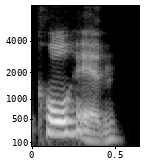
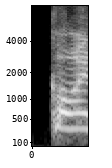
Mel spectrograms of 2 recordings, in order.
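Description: First: The name is said like Cohen. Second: The name is said like Coyne. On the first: The speaker calls it wrong. "when I was younger, I used to say Cohen" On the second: The speaker calls it right. "Coyne is right"

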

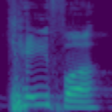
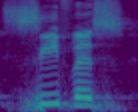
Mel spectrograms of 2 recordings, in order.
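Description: First: The name starts with a k sound. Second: The name starts with an s sound. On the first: The speaker calls it right. "if you want to be, you know, correct, it's actually Kepha" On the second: The speaker calls it wrong. "we pronounce it Cephas"

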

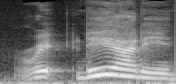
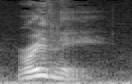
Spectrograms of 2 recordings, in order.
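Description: First: The word is said fully and carefully. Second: The word is said quickly and reduced. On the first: The speaker calls it wrong. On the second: The speaker calls it right.

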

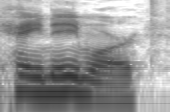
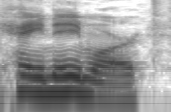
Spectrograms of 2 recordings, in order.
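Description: First: The greeting sounds warm and flirty. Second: The greeting sounds warm and flirty.

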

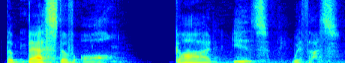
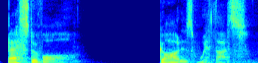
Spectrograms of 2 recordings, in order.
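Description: First: It is said with strong, forceful emphasis. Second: It is said plainly, without extra force.

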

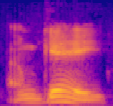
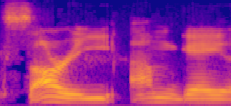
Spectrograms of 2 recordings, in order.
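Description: First: It is said in a normal voice. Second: It is said in a stereotyped put-on voice.

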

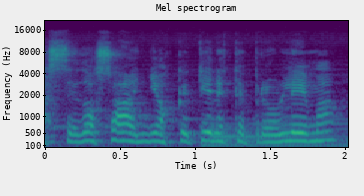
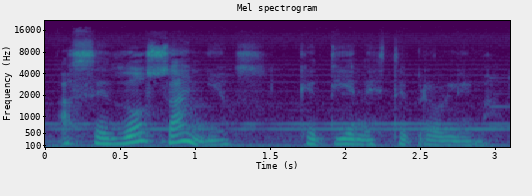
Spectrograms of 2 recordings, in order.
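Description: First: It sounds impatient and judging. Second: It sounds soft and sympathetic. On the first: The person is blamed for not solving it. The speaker calls it wrong. "en vez de decir" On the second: The speaker understands how hard it has been. The speaker calls it right. "podemos salir de ahí y decir, uff"

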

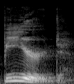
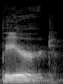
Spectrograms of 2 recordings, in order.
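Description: First: The vowel sounds like a long E. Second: The vowel sounds like the one in bear. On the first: The speaker calls it right. "but we say beard, more of an E sound" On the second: The speaker calls it wrong. "It looks like beard because of the word bear"

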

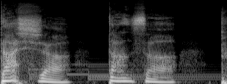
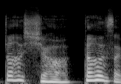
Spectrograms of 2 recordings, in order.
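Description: First: It is said in a rough, bandit-like voice. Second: It is said in a jolly, ho-ho Santa voice.

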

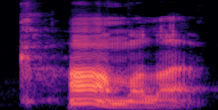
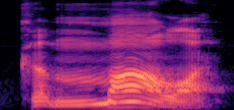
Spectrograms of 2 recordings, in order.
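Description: First: The stress is on the first syllable. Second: The stress is on the second syllable. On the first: The speaker calls it right. "It's not. It's Kamala" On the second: The speaker calls it wrong. "I thought the accent was on the second syllable"

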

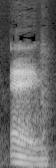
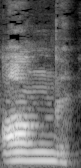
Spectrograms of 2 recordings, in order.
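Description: First: The vowel sounds like the one in 'cat'. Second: The vowel sounds like the one in 'long'. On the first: The speaker calls it right. "You said that right" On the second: The speaker calls it wrong. "They were trying to overcompensate. This is Ong"

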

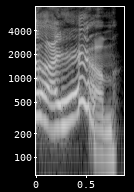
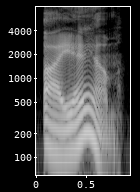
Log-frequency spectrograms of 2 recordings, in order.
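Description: First: It is said very excitedly, with high energy. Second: It is said calmly, without much energy.

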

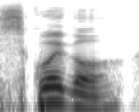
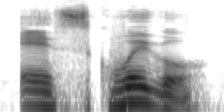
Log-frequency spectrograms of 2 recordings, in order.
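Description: First: The word starts directly with the s sound. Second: An extra eh vowel comes before the word. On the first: "So I would say pass me the squiggle" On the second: "he had to say the eh before the"

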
